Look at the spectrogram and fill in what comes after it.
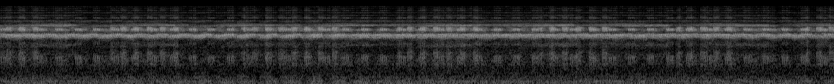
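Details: Shrill, continuous layered trilling from many insects singing in a Japanese garden towards dawn in autumn, with soft rhythmic pulses underneath and an even loudness from start to finish.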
